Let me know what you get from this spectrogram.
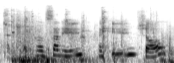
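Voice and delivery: lightly sassy, teasing the eavesdroppers; snarky retort. Retold or imitated. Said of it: "It's like".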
